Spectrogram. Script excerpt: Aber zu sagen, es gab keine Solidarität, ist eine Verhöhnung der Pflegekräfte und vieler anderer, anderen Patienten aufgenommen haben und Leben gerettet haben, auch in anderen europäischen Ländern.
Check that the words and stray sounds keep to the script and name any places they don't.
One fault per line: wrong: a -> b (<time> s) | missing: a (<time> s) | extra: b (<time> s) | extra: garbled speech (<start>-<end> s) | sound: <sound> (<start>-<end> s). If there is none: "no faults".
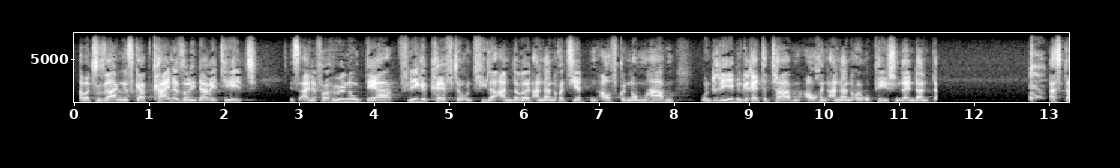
sound: cough (12.7-13.0 s)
